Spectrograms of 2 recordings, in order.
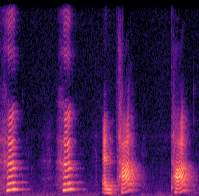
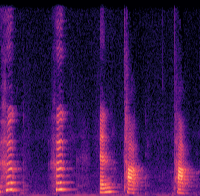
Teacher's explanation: when you see these 리을 기역 double consonants, you can just choose the 기역 only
